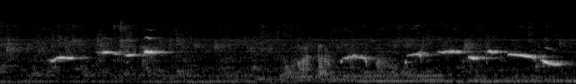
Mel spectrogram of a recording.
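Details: Whistling of a grey parrot, also known as the African grey: a short group of clear rising and level whistles, a pause with faint low murmuring, then a longer string of swooping whistled notes ending in a falling slur.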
